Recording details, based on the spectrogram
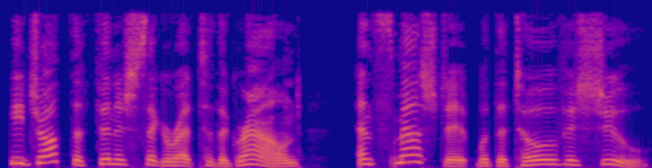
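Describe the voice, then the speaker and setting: Expressive woman narrator, lively pitch swings. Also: normal speed, gravelly, no room sound, muffled recording. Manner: expressive, suspenseful storytelling. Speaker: narrator reading fiction. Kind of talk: dramatic audiobook-style narration.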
